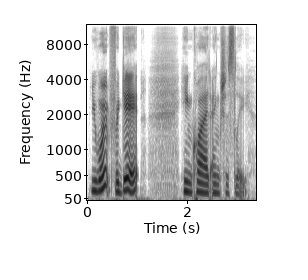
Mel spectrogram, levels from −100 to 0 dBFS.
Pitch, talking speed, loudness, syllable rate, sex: 190 Hz, 105 wpm, -18 LUFS, 4.5 syllables/s, female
